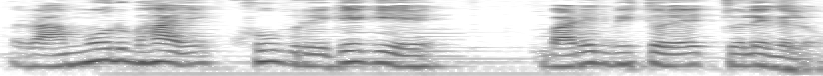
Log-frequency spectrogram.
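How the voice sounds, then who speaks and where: Female narrator for a moral story, low register, scripted delivery, light music underneath. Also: a little slow. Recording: music behind the voice. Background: background music.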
